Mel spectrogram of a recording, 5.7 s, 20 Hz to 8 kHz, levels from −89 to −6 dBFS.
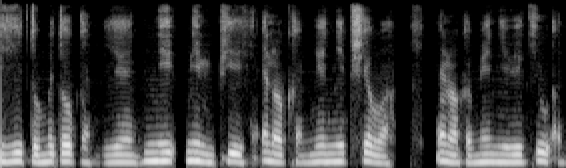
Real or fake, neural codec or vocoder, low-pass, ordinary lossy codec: fake; codec, 16 kHz, 16 kbps, FunCodec, trained on Chinese and English, 50 frames a second; 7.2 kHz; none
